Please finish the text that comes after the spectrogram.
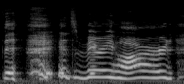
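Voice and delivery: high, laughing reply, slow at the end; laughing protest. Retold or imitated. Retorting to mother, laughing.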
